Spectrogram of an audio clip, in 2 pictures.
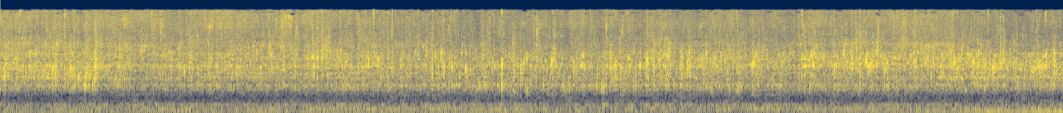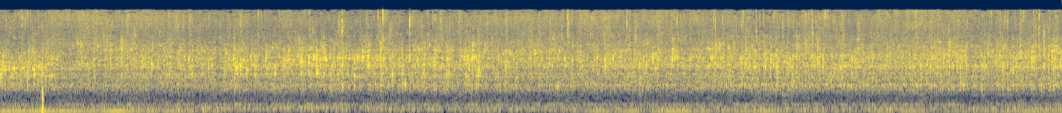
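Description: Sliced tomatoes and onion sizzling in oil in a nonstick frying pan while being turned with wooden chopsticks: a steady crackling sizzle. A single sharp click comes a little past halfway.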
